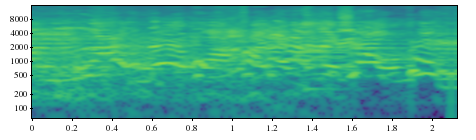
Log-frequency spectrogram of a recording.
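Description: Only speech: several people talking over one another in quick, lively chatter.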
